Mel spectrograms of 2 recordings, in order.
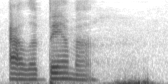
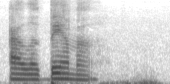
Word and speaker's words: Alabama: a lowered mark so the greater stress is on this third syllable we say Alabama Alabama what else is shared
